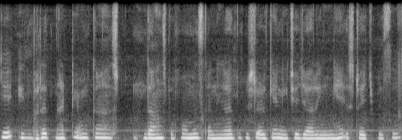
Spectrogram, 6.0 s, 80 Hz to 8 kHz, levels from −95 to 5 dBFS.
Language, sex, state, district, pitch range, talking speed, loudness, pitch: Hindi, female, Punjab, Kapurthala, 210-230 Hz, 200 wpm, -13 LUFS, 220 Hz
